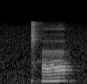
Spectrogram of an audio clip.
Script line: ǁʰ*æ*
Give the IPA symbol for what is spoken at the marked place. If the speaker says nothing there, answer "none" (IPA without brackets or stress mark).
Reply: æ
